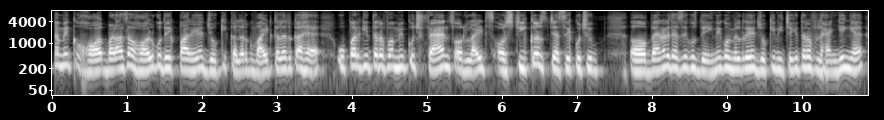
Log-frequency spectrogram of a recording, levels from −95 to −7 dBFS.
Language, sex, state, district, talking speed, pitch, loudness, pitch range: Hindi, male, Maharashtra, Nagpur, 230 wpm, 195 Hz, -15 LUFS, 180-215 Hz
